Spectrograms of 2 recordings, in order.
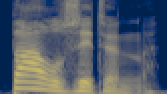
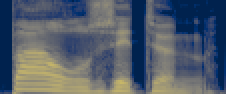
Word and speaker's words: paalzitten: This is the way we say palsitten palsitten. Try to have the long a sound in there.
